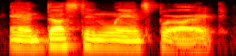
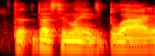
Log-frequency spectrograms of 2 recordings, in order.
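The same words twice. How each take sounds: First: Slow southern drawl on the name; accidental southern accent. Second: Said in the usual way. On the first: Real, not acted. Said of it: "I suddenly had a southern accent". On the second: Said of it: "I don't know why I suddenly".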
